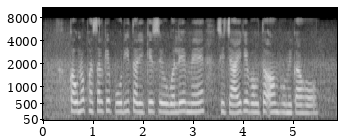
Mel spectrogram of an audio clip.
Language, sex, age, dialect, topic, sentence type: Bhojpuri, female, 18-24, Western, agriculture, statement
